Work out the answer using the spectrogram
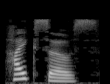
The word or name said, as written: hyksos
